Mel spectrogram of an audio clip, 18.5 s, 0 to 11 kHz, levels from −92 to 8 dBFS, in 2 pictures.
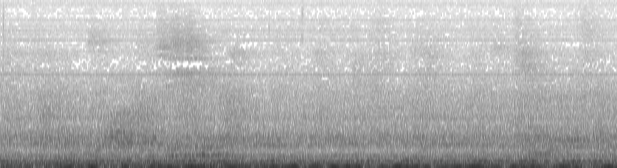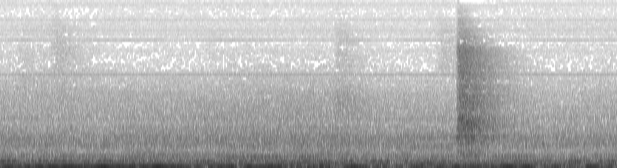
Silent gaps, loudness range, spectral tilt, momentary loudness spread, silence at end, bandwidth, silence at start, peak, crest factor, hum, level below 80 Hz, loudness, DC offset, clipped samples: none; 2 LU; -7.5 dB/octave; 5 LU; 0 s; 6.2 kHz; 0 s; -10 dBFS; 12 dB; none; -22 dBFS; -26 LUFS; under 0.1%; under 0.1%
